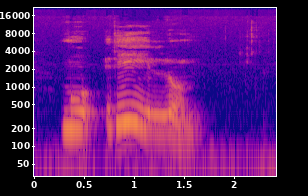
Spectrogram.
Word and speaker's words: Murilo: Okay, so you're going to say in Portuguese, Marcos, Mário, Murilo, André. Okay, this is how it works. Just like this. Okay, so tip of the tongue, quick and back.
